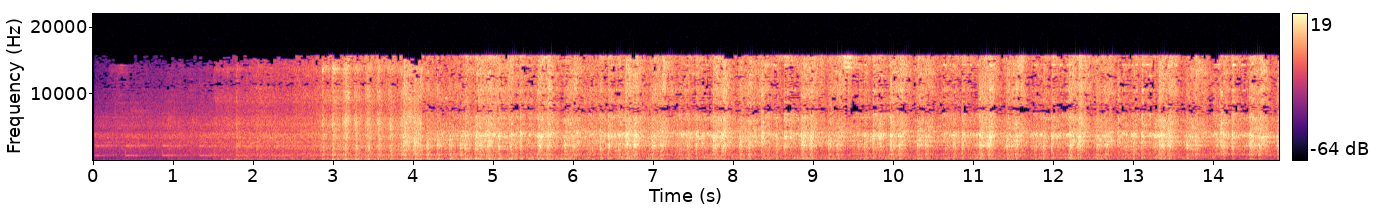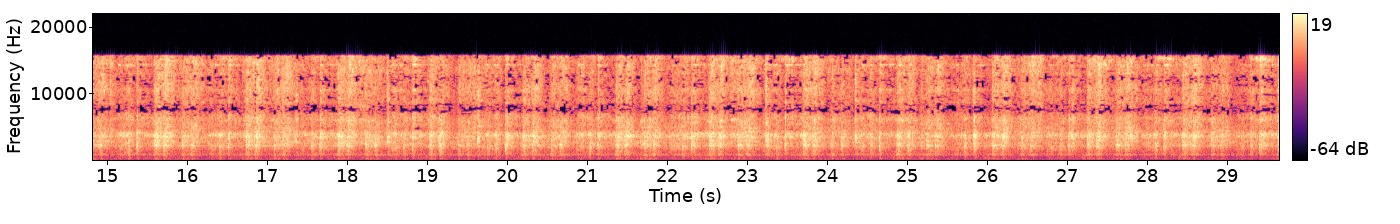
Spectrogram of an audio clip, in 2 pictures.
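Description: Freight container train passing at speed. It grows loud quickly about three seconds in as the train reaches the camera, then keeps up a steady rushing clatter, with the wheels rapidly clacking over the rail joints as the wagons go by.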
